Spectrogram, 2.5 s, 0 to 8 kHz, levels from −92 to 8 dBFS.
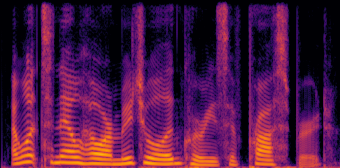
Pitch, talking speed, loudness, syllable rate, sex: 230 Hz, 235 wpm, -16 LUFS, 6.3 syllables/s, female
